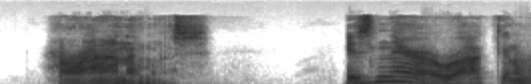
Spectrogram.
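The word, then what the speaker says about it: Hieronymus: Heronomous rhymes with anonymous. Heronmous.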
